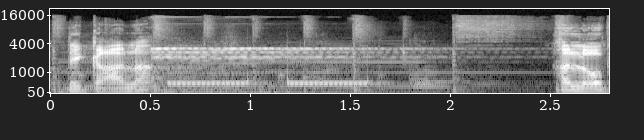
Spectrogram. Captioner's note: phone connected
